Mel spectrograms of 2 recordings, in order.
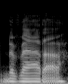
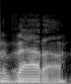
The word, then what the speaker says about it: Nevada: or am I saying it right? Nevada. No, Nevada.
